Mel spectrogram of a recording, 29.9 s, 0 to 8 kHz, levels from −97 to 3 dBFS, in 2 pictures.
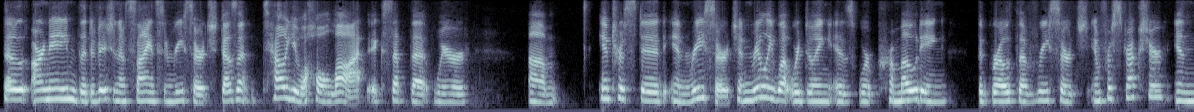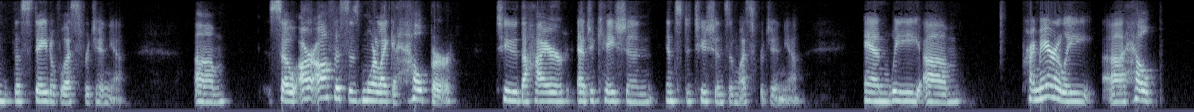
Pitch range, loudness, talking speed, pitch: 190-230 Hz, -18 LUFS, 130 wpm, 200 Hz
